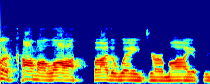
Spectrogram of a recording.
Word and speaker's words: Kamala: other people call her kamala kamala kama kamala i've heard people chastise because they don't say her name like comma like the comma like the punctuation mark so i just very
